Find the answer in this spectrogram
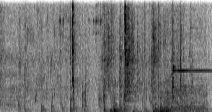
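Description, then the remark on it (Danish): Rustling and knocking as a mooring rope is handled aboard a sailboat, with a few sharper thumps and scrapes building louder over a steady background of wind and water. “Jeg tager snoren, eller trossen.”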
